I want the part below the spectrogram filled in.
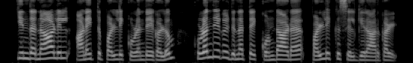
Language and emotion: Tamil, neutral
